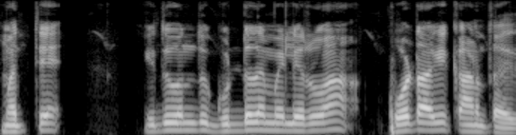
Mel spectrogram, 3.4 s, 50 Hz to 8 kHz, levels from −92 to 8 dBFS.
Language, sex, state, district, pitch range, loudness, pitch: Kannada, male, Karnataka, Koppal, 145-165 Hz, -17 LUFS, 160 Hz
